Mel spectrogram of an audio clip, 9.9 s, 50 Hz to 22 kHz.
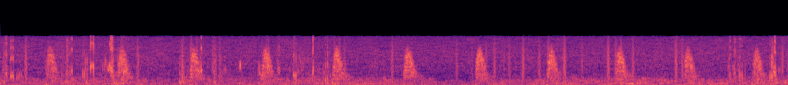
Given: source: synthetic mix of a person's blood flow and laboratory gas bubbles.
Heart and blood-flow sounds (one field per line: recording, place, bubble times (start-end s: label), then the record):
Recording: Doppler ultrasound of blood flow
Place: subclavian vein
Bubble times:
0.00-0.30 s: bubbles
0.75-0.93 s: bubbles
0.99-1.61 s: bubbles
2.21-2.41 s: bubbles
2.48-2.56 s: bubbles
2.64-2.84 s: bubbles
2.97-3.05 s: bubbles
3.22-3.33 s: bubbles
3.46-3.52 s: bubbles
3.61-4.21 s: bubbles
9.09-9.32 s: bubbles
9.45-9.87 s: bubbles
From the record:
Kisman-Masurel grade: 232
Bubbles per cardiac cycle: several, 3 to 8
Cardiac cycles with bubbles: 50 to 99%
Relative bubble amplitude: moderate (0.250 to 0.450)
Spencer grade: 3 (all of the cardiac periods contain showers or single bubble signals, but not dominating or overriding the cardiac motion signals)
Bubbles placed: anywhere in the cardiac cycle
